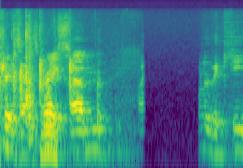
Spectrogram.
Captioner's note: applause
